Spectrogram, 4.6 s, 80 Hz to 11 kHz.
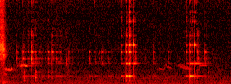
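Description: A tall, clear, etched pint glass with a little orange drink and ice left at the bottom is held in one hand and tapped on its side with the fingertips and nails of the other. The result is a quick series of bright, high clinks with short rings. Two louder taps near the 2.5 and 3.8 second marks ring out a little longer.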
